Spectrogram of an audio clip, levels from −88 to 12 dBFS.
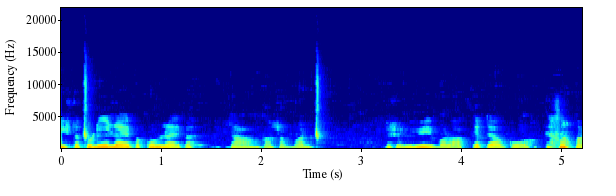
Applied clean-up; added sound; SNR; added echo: classical method log-MMSE.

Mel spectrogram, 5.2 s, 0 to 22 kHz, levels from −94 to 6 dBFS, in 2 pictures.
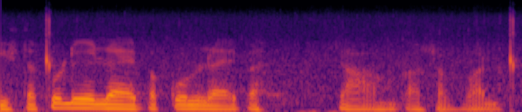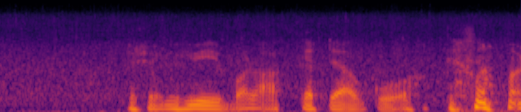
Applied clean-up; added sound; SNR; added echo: none; Finger snapping + Stream; 18 dB; none.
